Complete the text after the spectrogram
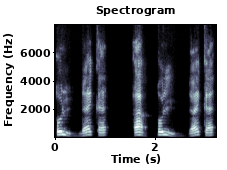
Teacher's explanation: لام به دوه واره ادا کوي مګر ازانګه به نه ورکوي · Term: ادغام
